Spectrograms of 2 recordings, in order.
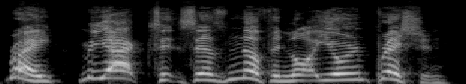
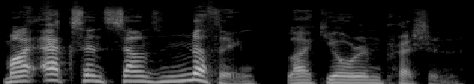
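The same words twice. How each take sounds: First: High, loud mock Cockney; put-on Cockney, pitched way up; Cockney accent. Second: Put-on slow, over-classy English accent; deliberate, too-classy English voice; classy British impression. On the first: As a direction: read it out as a hammed-up Cockney. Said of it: "maybe he's Cockney". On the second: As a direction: read it out in a measured British put-on. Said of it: "maybe I made D Ps too classy".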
